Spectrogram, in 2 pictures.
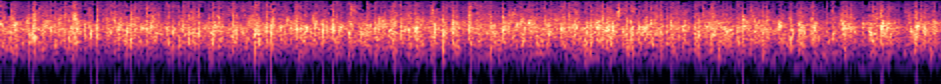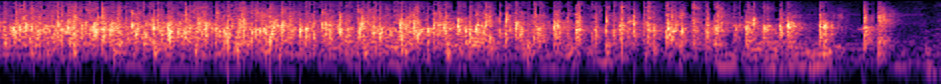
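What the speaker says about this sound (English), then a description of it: "could we have a round of applause for Joan?" Audience gives a sustained round of applause at a civic honoring ceremony for Sierra Madre's Older American of the Year, loud, thick clapping that thins near the end, with voices mixed in.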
